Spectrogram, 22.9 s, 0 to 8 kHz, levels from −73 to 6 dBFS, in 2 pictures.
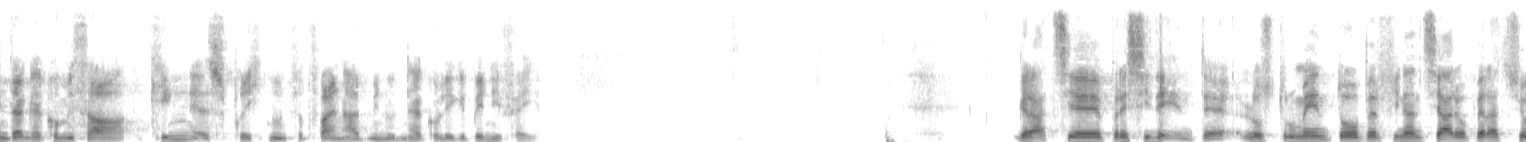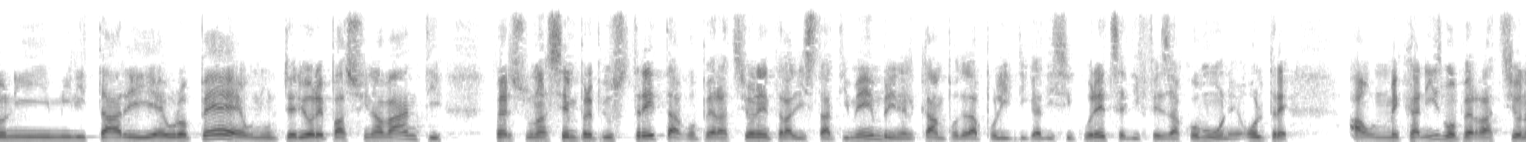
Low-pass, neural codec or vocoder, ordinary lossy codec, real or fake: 7.2 kHz; none; none; real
